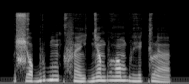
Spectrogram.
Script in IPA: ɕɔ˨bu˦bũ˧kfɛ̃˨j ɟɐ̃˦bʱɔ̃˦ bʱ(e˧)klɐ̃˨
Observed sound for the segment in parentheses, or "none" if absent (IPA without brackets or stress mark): e˧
